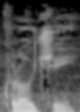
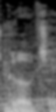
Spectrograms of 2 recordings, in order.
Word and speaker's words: Croce: Tienes la mejor la tendencia de, uh-huh, de pronunciarlo Crouch. Uh-huh. No es Crouch, es Crouchy.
